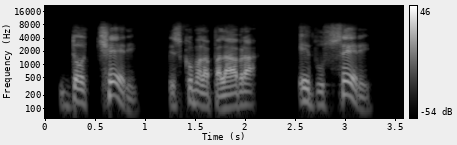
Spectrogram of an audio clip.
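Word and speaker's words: docere: no pero se pronuncia se escribe dosere pero se pronuncia do chery es como la palabra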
